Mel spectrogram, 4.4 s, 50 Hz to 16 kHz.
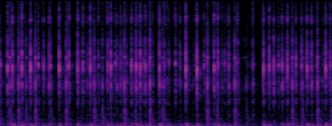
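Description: Both hands type rapidly with their fingertips on a compact 65% KBD67 Lite mechanical keyboard with a plastic case, FR4 plate, PBT keycaps and stock Oolong switches, resting on a desk mat. The result is a dense, steady stream of short, crisp clacks with a bright tone centered near 2 kHz. A soft low thump sits under each press, and each one dies away almost instantly.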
